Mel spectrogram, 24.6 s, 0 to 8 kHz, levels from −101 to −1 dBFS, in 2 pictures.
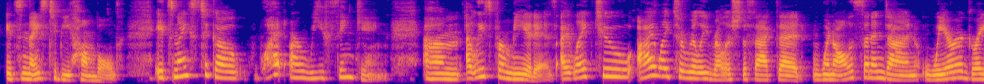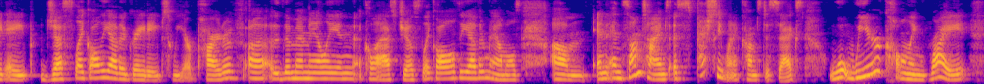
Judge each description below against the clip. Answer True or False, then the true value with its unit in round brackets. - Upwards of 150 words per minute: True (190 wpm)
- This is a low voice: False (205 Hz)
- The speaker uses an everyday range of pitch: True (4.7 semitones)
